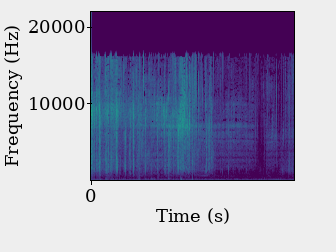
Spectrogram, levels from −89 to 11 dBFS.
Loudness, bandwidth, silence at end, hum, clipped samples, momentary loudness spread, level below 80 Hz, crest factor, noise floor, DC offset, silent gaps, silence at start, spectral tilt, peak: -35 LUFS; 17 kHz; 0 s; none; under 0.1%; 24 LU; -82 dBFS; 28 dB; -59 dBFS; under 0.1%; none; 0 s; 3.5 dB/octave; -12 dBFS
